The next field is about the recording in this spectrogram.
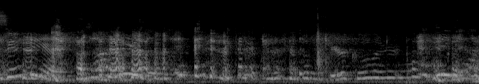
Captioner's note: everyone laughs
